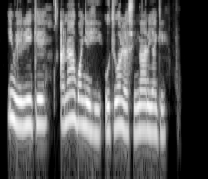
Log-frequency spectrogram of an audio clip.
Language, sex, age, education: Igbo, female, 15-29, tertiary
